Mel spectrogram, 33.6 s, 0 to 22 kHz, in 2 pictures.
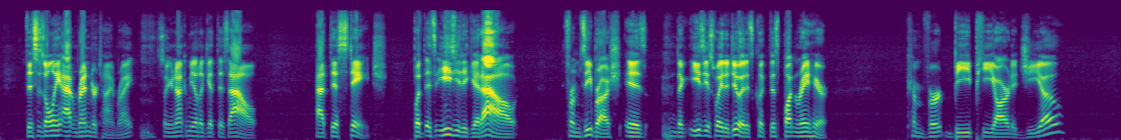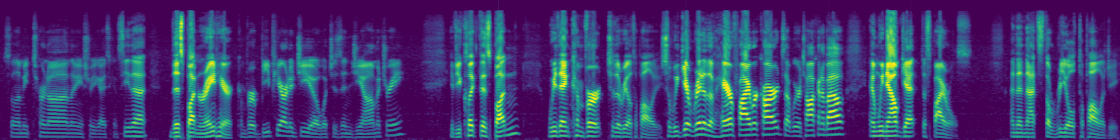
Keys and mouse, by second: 0.1-2.6 right drag, 2.3 typing, 7.1-9.6 drag, 7.1 typing, 9.6 click, 18.6 shift+m, 24.0 click, 31.6 typing.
